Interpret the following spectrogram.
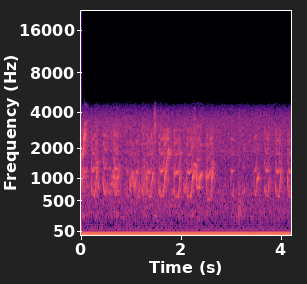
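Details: Domestic guinea pigs, one doing most of the vocalizing, in a back-and-forth exchange: rapid series of short chirping, chattering notes in quick bursts with brief pauses throughout.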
